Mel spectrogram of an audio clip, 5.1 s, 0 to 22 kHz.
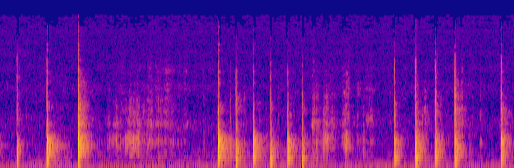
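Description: A long, hollow black cardboard box with white edges is held upright and tapped with the fingertips, about fifteen quick, dry knocks with a dull, hollow tone around 400 Hz. The taps come in uneven clusters, with a soft rustling scrape between the first few, and each one dies away almost at once.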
